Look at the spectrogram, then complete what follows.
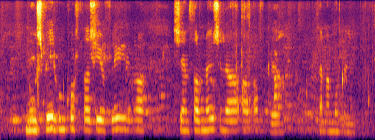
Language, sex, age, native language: Icelandic, female, 30-39, Icelandic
